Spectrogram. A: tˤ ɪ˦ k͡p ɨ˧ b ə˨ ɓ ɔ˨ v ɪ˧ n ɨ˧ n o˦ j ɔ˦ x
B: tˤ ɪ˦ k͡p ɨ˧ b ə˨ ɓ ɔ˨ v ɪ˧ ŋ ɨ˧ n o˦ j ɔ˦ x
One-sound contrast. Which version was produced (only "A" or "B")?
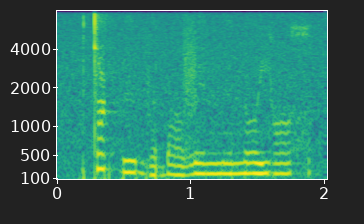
B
